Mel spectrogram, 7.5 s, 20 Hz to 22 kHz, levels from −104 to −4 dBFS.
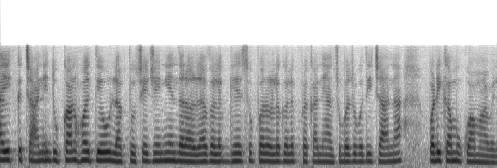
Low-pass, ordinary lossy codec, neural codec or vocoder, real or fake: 7.2 kHz; none; codec, 16 kHz, 0.7 kbps, FocalCodec; fake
